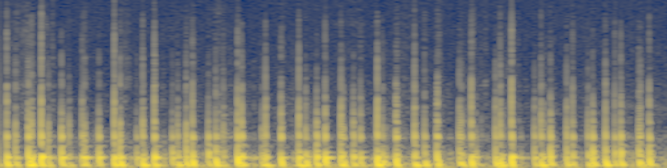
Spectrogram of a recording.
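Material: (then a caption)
Cardboard. Fingertips tap and scratch the front face of a long, flat, white printed cardboard keyboard box held upright in both hands. The sound is a fast, irregular run of short, dry, hollow taps, heavy in the low end with very little ring, mixed with brief scratchy brushes across the surface.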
